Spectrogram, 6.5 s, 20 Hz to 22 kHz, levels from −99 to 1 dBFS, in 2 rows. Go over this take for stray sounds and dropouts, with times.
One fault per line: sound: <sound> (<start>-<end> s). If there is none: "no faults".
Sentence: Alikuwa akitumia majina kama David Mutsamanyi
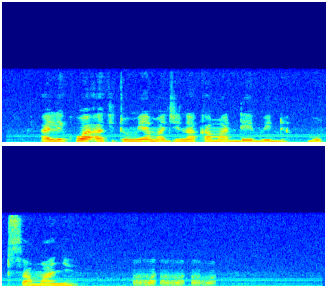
sound: laugh (4.5-5.4 s)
